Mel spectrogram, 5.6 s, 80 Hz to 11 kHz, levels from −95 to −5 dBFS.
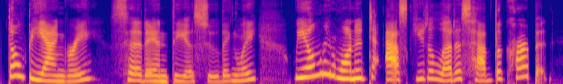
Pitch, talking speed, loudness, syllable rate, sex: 275 Hz, 190 wpm, -21 LUFS, 5.3 syllables/s, female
